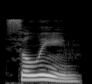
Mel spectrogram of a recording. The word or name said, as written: saleem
